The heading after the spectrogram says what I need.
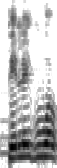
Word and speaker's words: তেলুগু: উনি কালিদাস নামে, মহাকবি কালিদাস যেটা বললেন উনি, তেলেগু না, ওই জিনিসটা তেলে ভাসে না, কথাটা হচ্ছে তেলুগু। দয়া করে আমি অনুরোধ করব, তেলেগু শব্দটা সঠিক নয়, যদিও সেইভাবে চলে, তেলুগু, TELUGU।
